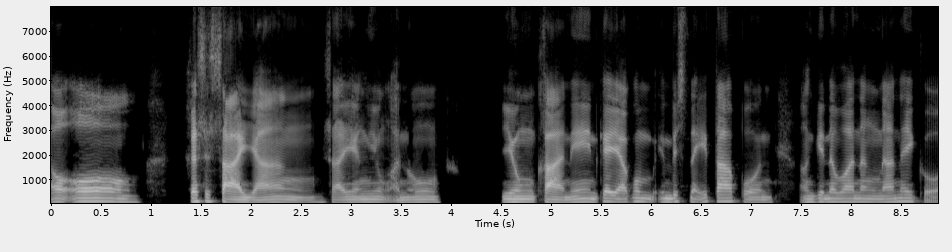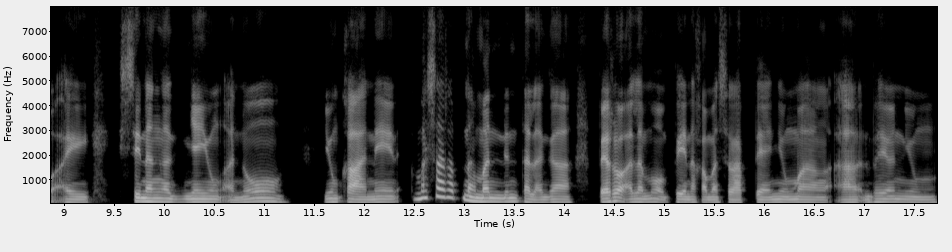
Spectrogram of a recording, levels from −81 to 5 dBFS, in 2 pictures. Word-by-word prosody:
Oo, 125 +2 +4 1.0
kasi 130 +1 +3
sayang, 100 -3 +3
sayang 105 +1 -1
'yong 110 -2 -3
ano, 105 +2 -3 0.6
yung 115 -1 +2
kanin. 110 +4 +3
Kaya 125 -4 +4
kung 125 -4 -2
imbes 125 +2 -2
na - - -2
itapon, 130 -7 0 0.3
ang 115 0 -3
ginawa 120 0 0
ng 120 -1 -2
nanay 130 +3 0
ko - - -6
ay 105 -2 -3 0.3
sinangag 130 -4 +1
niya 115 0 +1
yung 110 -3 -4
ano, 120 +5 -2 0.4
yung 120 0 -3
kanin. 110 -1 +1
Masarap 275 +4 0
naman 130 -7 +2
din 130 +1 -1
talaga 110 -1 -2 0.3
pero 125 +5 +4
alam 115 0 -2
mo 120 - -3
ang 100 - -13
pinakamasarap 105 -2 -2
din 105 +1 -2
yong 105 - -3
mga, 100 -2 -1 0.2
ah, 105 0 -2
ano 105 +2 -7
'yon 115 -1 -3
yung 105 -1 -4
115 Hz, 140 wpm, -23 LUFS, 105-125 Hz, 1.0 s, Oo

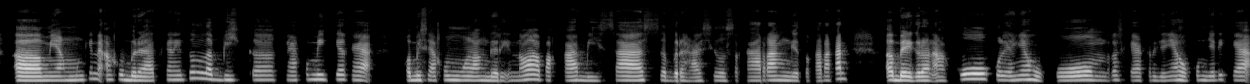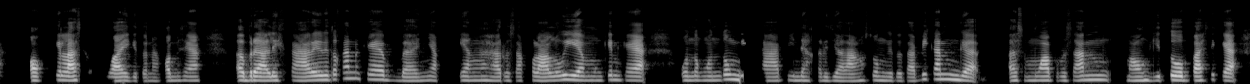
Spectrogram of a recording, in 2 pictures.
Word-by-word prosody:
mmm, 185 -1 +10
yang 190 0 0
mungkin 205 +7 -2
aku 225 -1 -2
beratkan 190 +2 +1
itu 215 - -13
lebih 210 -5 -1
ke 210 0 -4
kayak, 200 0 -6
aku 230 - -13
mikir 225 -1 -1
kayak 200 -2 0 0.2
kalo 190 - -2
misalnya 190 -2 -4
aku 205 - -7
ngulang 190 -1 +1
dari 180 0 -1
nol, 205 +5 +3
apakah 195 -1 -1
bisa 190 +2 +3
seberhasil 180 -2 -5
sekarang? 190 +3 0
Gitu, 175 0 -5
karena 175 +2 -4
kan, 255 +5 +4 0.4
eee, 200 - +7
background 185 -1 +6
aku 245 +8 +5
kuliahnya 205 0 0
hukum, 190 0 +1
terus 210 0 -9
kayak 185 -1 -6
kerjanya 185 +2 -3
hukum, 195 +1 -6
jadi 195 +3 -5
kayak 200 -3 -1 0.3
okelah 185 +1 +3
sesuai, 175 -2 -1
gitu. 170 - -13
Nah 165 - -13
kalo 175 +2 -6
misalnya, 180 -1 -4 0.3
eee, 190 - +4
beralih 185 0 +4
karier 185 +2 +1
itu 215 - -4
kan 280 0 -2
kayak 220 -3 0
banyak 180 +1 -6 0.2
yang 190 -1 -5 0.2
harus 180 0 -6
aku 180 +2 -11
lalui 195 +5 +2
ya. - - +1
Mungkin 190 +3 -7
kayak 190 -2 +2 0.4
untung-untung 195 +4 -3
bisa 175 -3 -6
pindah 185 -1 -9
kerja 175 -1 -8
langsung 185 +4 -5
gitu 175 -1 -8
tapi 165 +5 -6
kan 240 0 +1 0.2
nggak, 190 -5 +2 0.3
eee, 185 +1 -4
semua 190 0 0
perusahaan 195 +4 -3 0.2
mau 180 -1 -2
gitu, 190 +1 +2
pasti 185 +1 +1
kayak 180 -3 +3
190 Hz, 175 wpm, -22 LUFS, 180-205 Hz, 0.4 s, mmm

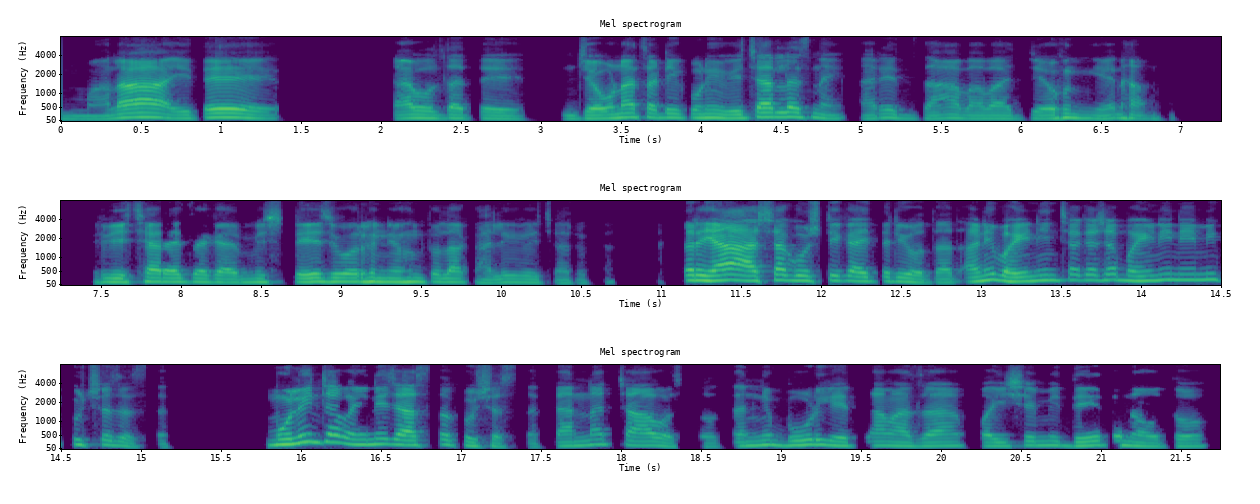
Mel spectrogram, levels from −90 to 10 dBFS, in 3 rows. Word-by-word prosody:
"मला 145 +9 +4
इथे 140 -1 +4
काय 115 +1 -9
बोलतात 120 -1 -1
ते 105 -3 -4 0.4
जेवणासाठी 140 +5 +1
कोणी 135 0 0
विचारलंच 160 +5 +2
नाही." 115 -5 -6
"अरे 130 +5 -6
जा 110 +3 -7
बाबा 110 -1 -5
जेवून 115 +4 -3
घे 110 +1 -6
ना. 120 -2 -4 0.7
विचारायचं 130 0 +1
काय? 115 -2 0
मी 120 +1 -3
स्टेजवरून 135 +2 +2
येऊन 130 +1 +2
तुला 130 -1 -2
खाली 110 +2 -6
विचारू 100 -2 -10
का?" 125 - -24 0.5
तर 185 - +7
ह्या 180 +1 +9
अशा 170 +3 +4
गोष्टी 175 0 -1
काहीतरी 150 -3 -1
होतात 115 -2 -2
आणि 170 +7 +3
बहिणींच्या 180 +4 +2
कशा, 190 +1 -1
बहिणी 180 +1 0
नेहमी 200 +1 -2
खुशच 170 -4 -4
असतात. 105 -4 -10 0.7
मुलींच्या 250 +8 +4
बहिणी 185 0 +1
जास्त 165 -1 +1
खुश 125 -5 -4
असतात. 105 -1 -10
त्यांना 140 +7 -3
चाव 145 -4 0
असतो. 110 0 -13
त्यांनी 135 +7 -4
बूट 165 +4 +1
घेतला 140 -2 -3
माझा, 130 0 -3
पैसे 130 +3 -3
मी 150 0 -4
देत 150 +3 -1
नव्हतो. 120 -2 -4
135 Hz, 145 wpm, -23 LUFS, 120-160 Hz, 0.7 s, ह्या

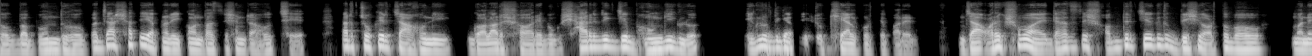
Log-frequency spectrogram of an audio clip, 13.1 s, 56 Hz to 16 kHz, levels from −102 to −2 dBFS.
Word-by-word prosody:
হোক 95 -1 -3
বা 95 - +2
বন্ধু 105 0 +1
হোক 95 -1 -2
বা 125 - -1
যার 165 -2 +3
সাথেই 180 -2 +2
আপনার 115 0 -1
এই 100 - -2
conversation 105 +1 -1
টা 100 - -4
হচ্ছে, 100 +1 -8 0.5
তার 145 -1 +1
চোখের 145 +1 +4
চাহনি, 100 0 +2 0.3
গলার 100 +1 +1
স্বর 95 -1 -4
এবং 95 +1 -6 0.2
শারীরিক 135 +2 +2
যে 140 - +7 0.2
ভঙ্গিগুলো 110 -1 +3 0.6
এগুলোর 145 +6 +4
দিকে 130 0 +3
আপনি - - -23
একটু - - -10
খেয়াল 105 -3 +1
করতে 90 -2 -9
পারেন। 85 -3 -9 0.5
যা 115 - +5
অনেক 140 +2 +5
সময় 155 -10 +5
দেখা 115 +4 0
যাচ্ছে 130 +3 -3
শব্দের 125 +8 -1
চেয়েও 170 +1 +3
কিন্তু 160 -2 +1
বেশি 115 -1 +1
অর্থবহ 110 +2 0 0.5
মানে 105 -1 +3
110 Hz, 180 wpm, -24 LUFS, 100-135 Hz, 0.6 s, যে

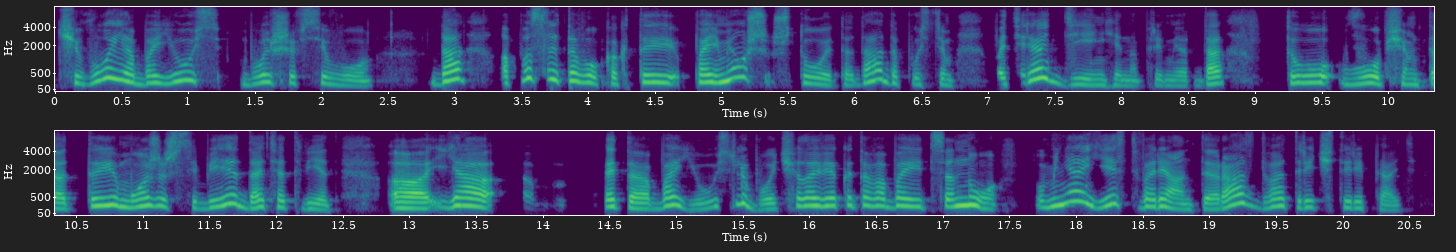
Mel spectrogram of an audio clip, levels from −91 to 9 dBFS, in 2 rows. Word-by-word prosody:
чего 225 - 0
я 265 -8 +4
боюсь 210 +8 -2
больше 200 +4 -3
всего, 145 -10 -8 0.4
да? 290 +5 +5 0.2
А - - -1
после 315 -1 0
того, 240 -7 +2
как 180 -3 -6
ты 220 -4 +1
поймешь, 235 +12 +3
что 190 -7 -5
это, 150 +1 -8
да, 235 - 0
допустим, 170 - -9 0.3
потерять 235 - +2
деньги, 155 -3 -8
например, 140 0 -11
да. 175 +9 +1 0.4
То, 210 0 +1
в 175 +4 -3
общем-то, 170 -4 -1
ты 240 +3 +4
можешь 220 +1 0
себе 200 - -1
дать 200 0 -1
ответ: 150 -9 -5 0.4
а, 170 -1 +7
я, 230 - +4 0.8
э, - - +5
это 175 -6 +1
боюсь, 195 - -2
любой 150 - -2
человек 235 +5 +2
этого 240 -2 0
боится. 215 0 0
Но 240 - +5 0.3
у - - -7
меня 270 - +3
есть 270 - -2
варианты: 155 -9 0
1, 280 - +2
2, 215 +4 -2
3, 195 -3 -7
4, 185 -2 -6
5. 130 -6 -13
205 Hz, 135 wpm, -23 LUFS, 170-235 Hz, 0.8 s, а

